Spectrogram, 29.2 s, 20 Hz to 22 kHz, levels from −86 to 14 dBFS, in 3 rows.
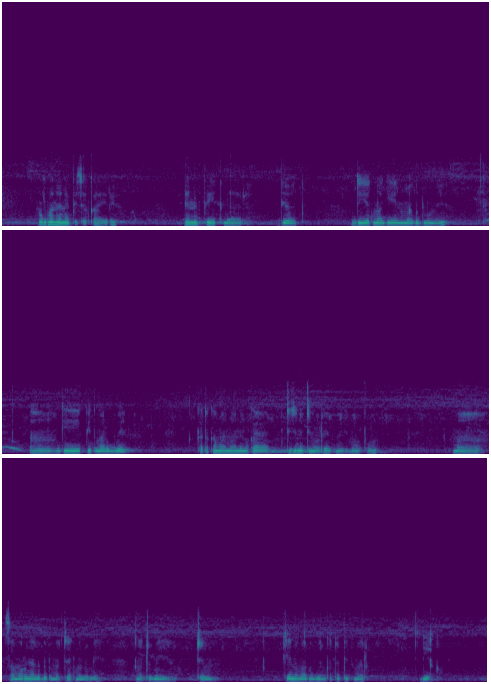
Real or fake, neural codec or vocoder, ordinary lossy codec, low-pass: real; none; Opus, 24 kbps; 7.2 kHz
